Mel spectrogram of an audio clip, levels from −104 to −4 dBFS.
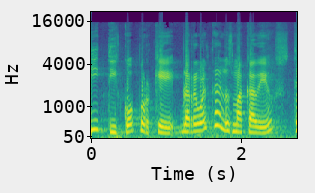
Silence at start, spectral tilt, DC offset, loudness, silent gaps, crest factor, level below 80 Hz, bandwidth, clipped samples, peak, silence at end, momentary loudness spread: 0 s; -6 dB/octave; 0.6%; -11 LUFS; none; 10 dB; -34 dBFS; 15.5 kHz; 0.5%; 0 dBFS; 0 s; 4 LU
